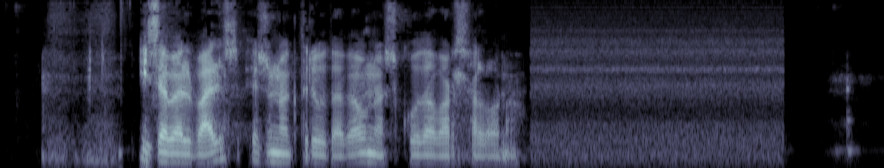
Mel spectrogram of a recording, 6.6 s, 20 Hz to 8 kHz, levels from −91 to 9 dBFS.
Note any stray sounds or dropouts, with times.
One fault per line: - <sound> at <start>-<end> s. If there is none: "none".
none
